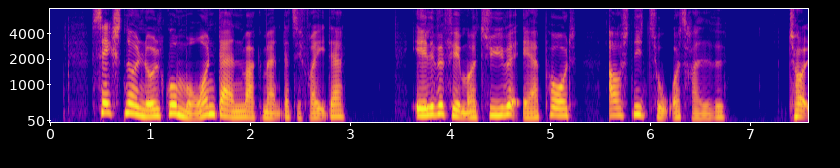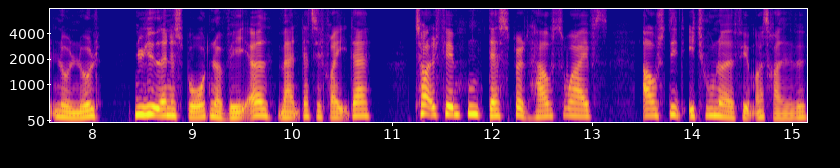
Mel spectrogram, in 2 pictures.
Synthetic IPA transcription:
seɡ̥snɔ̽lnɔ̽lɡ̥o̝ːmɒːnd̥ænmɑ̈ːɡ̥mæn̰d̥æt͡sʰe̝fʁɛ̰ːd̥æ | ʔelʋəfem̰ɒ̽t͡sʰyːʋəʔæɐpʰɒːd̥ | ʔɑ̈ʊsnid̥̚t͡sʰo̝̰ːʔɒ̽t͡sʰʁaðˠʋə | t͡sʰɒ̽l̰nɔ̽lnɔ̽l | nyːhe̝ð̞̰ˠɐnəsb̥o̝ːd̥n̩ɒ̽ʋḛːɐð̞ˠmæn̰d̥æt͡sʰe̝fʁɛ̰d̥æ | t͡sʰɒ̽l̰femd̥n̩d̥esb̥ʁəd̥ɦäʊswaɪfs | ʔɑ̈ʊsnid̥e̝d̥hunɐð̞̩ˠɒ̽femʔɒ̽t͡sʰʁað̞ˠʋə

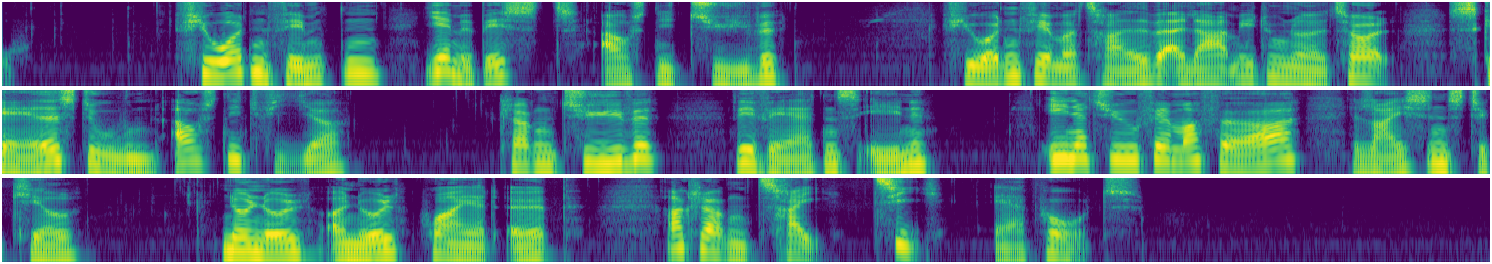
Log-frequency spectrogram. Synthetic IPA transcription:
fjo̝ɐd̥n̩femd̥n̩ | jeməb̥esd̥ʔɑ̈ʊsnid̥̚t͡sʰyːʋə | fjo̝ɐd̥n̩fem̰ɒ̽t͡sʰʁɑðˠʋəælɑ̈ːme̝d̥hunɐð̞ˠɒt͡sʰɒ̽l̰ | sɡ̥ɛːð̞ˠəsd̥ṵːn̩ʔɑ̈ʊsnid̥fiːɐ | kʰlɒ̽ɡ̥n̩t͡sʰyːʋə | ʋe̝ʋæɐd̥n̩senə | ʔe̝̰ːnɒ̽t͡sʰyːʊfem̰ɒ̽fɶɐ | lɑ̈ɪsənst͡sʰekʰel | nɔ̽lnɔ̽lɒ̽nɔ̽lhwɑɪɐd̥œb̥ | ʔɒ̽kʰlɒ̽ɡ̥n̩t͡sʰʁɛ̰ː | t͡sʰḭː | ʔæɐpʰɒ̰ːd̥

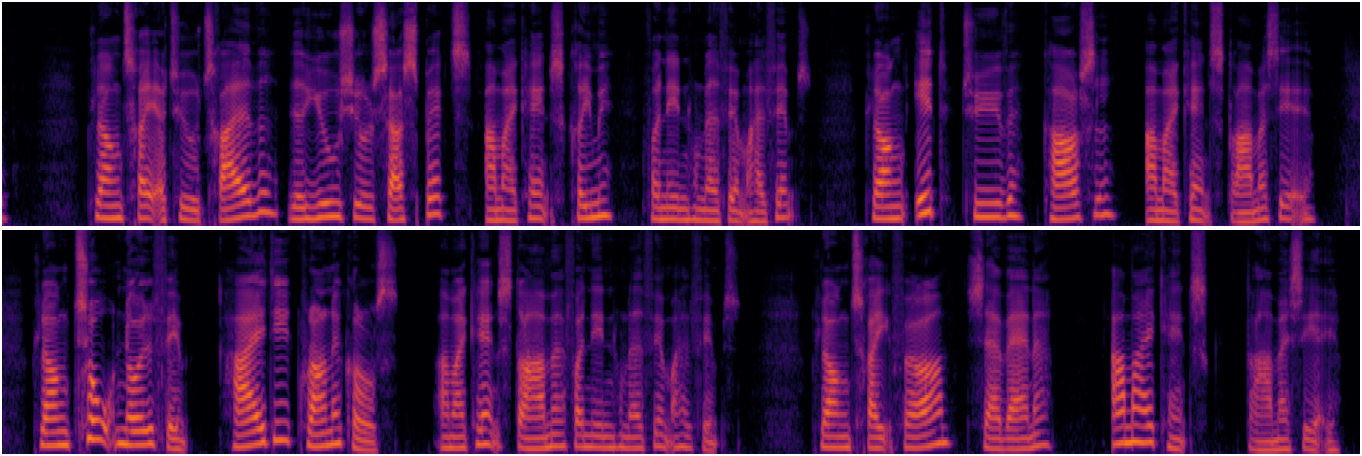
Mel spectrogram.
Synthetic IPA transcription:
kʰlɒ̽ɡ̥n̩t͡sʰʁɛ̰ːɒt͡sʰyːʊət͡sʰʁaðˠʋəʋe̝ðˠjuɕulsɑ̥sb̥eɡ̥̚d̥sɑ̈məʁikʰɛ̰ːnsɡ̥̚kʰːʁimi | fʁɑ̈ne̝d̥n̩ɦunɐð̞̩ˠfemʔɒ̽hælfem̰s | kʰlɒ̽ɡ̥n̩e̝d̥t͡sʰyːʋəkʰɑ̈ːsl̩ | ʔɑ̈məʁikʰɛ̰ːnsɡ̥̚d̥ʁɑ̈ːmæse̝ɐ̰jə | kʰlɒ̽ɡ̥n̩t͡sʰo̝̰ːnɔ̽lfem̰ | hɑ̈ɪdikʰʁɔnikʰəls | ʔɑ̈məʁikʰɛ̰ːnsɡ̥̚d̥ʁɑ̈ːmæfʁɑ̈ne̝̥n̩ɦunɐð̞̩ˠfemʔɒ̽hælfem̰s | kʰlɒ̽ɡ̥n̩t͡sʰʁɛ̰ːfɶɐsæʋænæ | ʔɑ̈məʁikʰɛ̰ːnsɡ̥d̥ʁɑ̈ːmæse̝ɐ̰jə

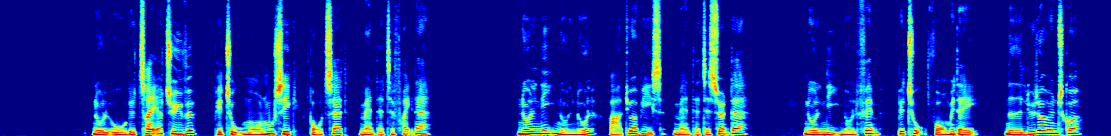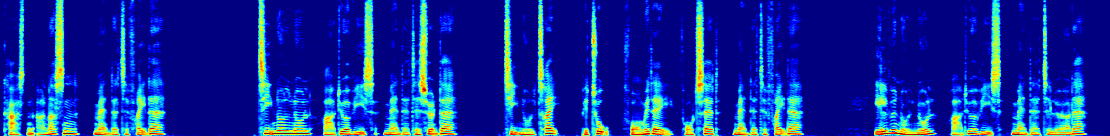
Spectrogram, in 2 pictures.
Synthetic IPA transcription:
nɔ̽lɔ̽ːɾ̥ət͡sʰʁɛːʔɒ̽t͡sʰyːʋə | pʰe̝t͡sʰo̝̰ːmɒːnmusiɡ̥fɒːd̥sæd̥mæn̰d̥æt͡sʰe̝lfʁɛ̰ːd̥æ | nɔ̽lnḭːnɔ̽lnɔ̽lʁɑ̈ːd̥jo̝æʋḭːsmæn̰d̥æt͡sʰe̝lsøn̰d̥æ | nɔ̽lnḭːnɔ̽lfem̰pʰe̝t͡sʰo̝̰ːfɒːmid̥ɛ̰ː | ne̝ðˠlyɾ̥ɐønsɡ̥ɐ | kʰɑ̈sd̥n̩ɑnɐsn̩ | mæn̰d̥æt͡sʰe̝lfʁɛ̰ːd̥ | t͡sʰḭːnɔ̽lnɔ̽lʁɑ̈ːd̥jo̝æʋḭːsmæn̰d̥æt͡sʰe̝lsœn̰d̥æ | t͡sʰḭːnɔ̽lt͡sʰʁɛ̰ː | b̥ʰe̝t͡sʰo̝̰ː | fɒːmid̥ɛ̰ːɪfɒːd̥sæd̥ | mæn̰d̥æt͡sʰe̝lfʁɛ̰ːd̥æ | elʋənɔ̽lnɔ̽lʁɑ̈ːd̥jo̝æʋḭːsmæn̰d̥æt͡sʰe̝lɶɐɾ̥æ

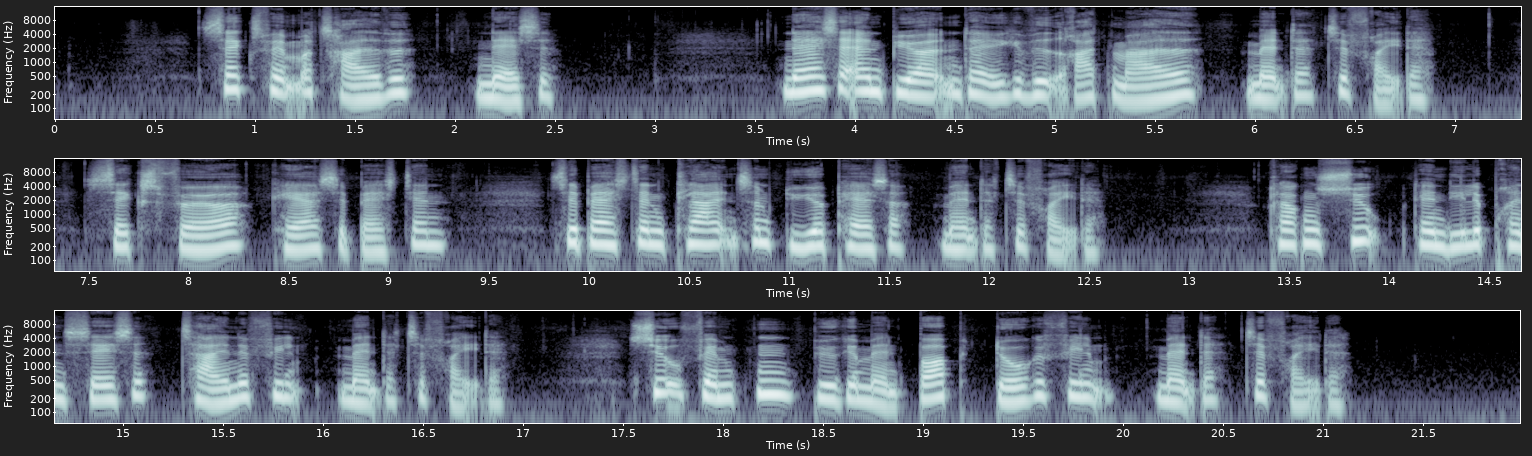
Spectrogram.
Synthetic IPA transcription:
seɡ̥sfemʔɒ̽t͡sʰʁɑðˠʋə | næsə | næsəæɐenb̥jɶɐ̰nd̥ɑ̈e̝ɡ̥əʋe̝ð̞̰ˠʁɑ̈d̥mɑ̈ːð̞̩ˠ | mæn̰d̥æt͡sʰe̝lfʁɛ̰ːd̥æ | seɡ̥sfɶɐkʰæːɐse̝b̥æsd̥jæn | se̝b̥æsd̥jænkʰlɑ̈ɪ̰nsɒ̽md̥yːɐpʰæsɐmæn̰d̥æt͡sʰe̝lfʁɛ̰ːd̥æ | kʰlɒ̽ɡ̥n̩syʊ̰d̥enliləpʰʁɛnsesət͡sʰɑ̈ɪnəfil̰mːæn̰d̥æt͡sʰe̝lfʁɛ̰ːd̥æ | syʊ̰femd̥n̩b̥yɡ̥̩mænb̥ɒ̽b̥d̥ɔ̽ɡ̥əfil̰mːæn̰d̥æt͡sʰe̝lfʁɛːd̥æ

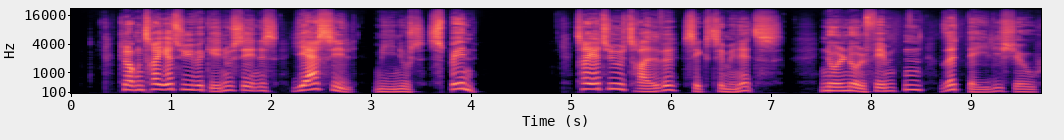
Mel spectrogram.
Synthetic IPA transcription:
kʰlɒ̽ɡ̥n̩t͡sʰʁɛ̰ːɐɒt͡sʰyːʋəɡ̥enusen̰əsjæɐsil | miːnusːb̥e̝n | t͡sʰʁɛ̰ːɐt͡sʰyːʊət͡sʰʁaðˠʋəseɡ̥st͡sʰemined̥s | nɔ̽lnɔ̽lfemd̥n̩ðəd̥eɪliɕoʊ

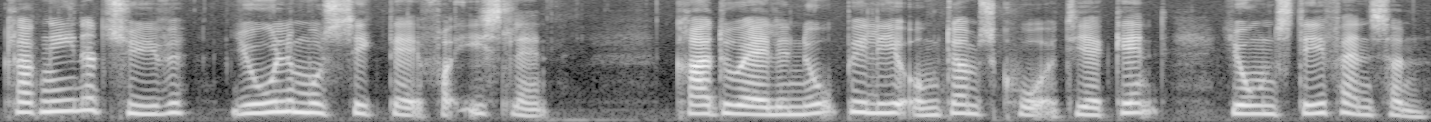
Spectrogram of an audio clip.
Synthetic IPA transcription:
kʰlɒ̽ɡ̥ŋ̩e̝ːnɒt͡sʰyːʋə | jo̝ːləmusiɡ̥̚d̥ɛ̰ːfʁɑ̈ʔislæn̰ | ɡ̥ʁɑ̈dueləno̝̰ːb̥iliəʔɔ̽ŋd̥ɒ̽mskʰo̝ɐ̰d̥iiɡ̥en̰d̥ | jo̝̰ːnsd̥e̝fænsɒ̽n

